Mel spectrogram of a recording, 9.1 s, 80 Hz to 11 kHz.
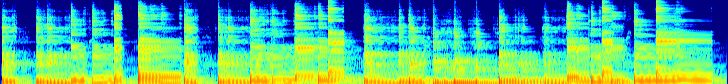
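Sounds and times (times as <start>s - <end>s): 
electric guitar through parallel treble boost: 0.0s - 9.0s.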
